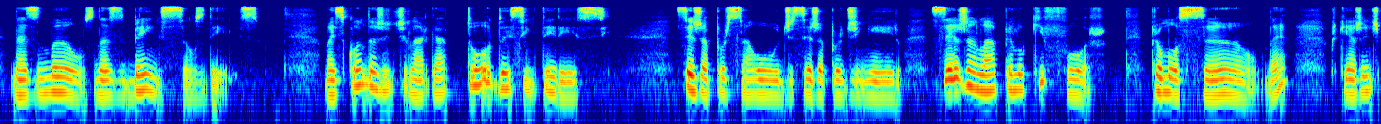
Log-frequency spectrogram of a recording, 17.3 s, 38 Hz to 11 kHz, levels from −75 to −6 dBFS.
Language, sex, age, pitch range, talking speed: Portuguese, female, 50-69, 145-205 Hz, 100 wpm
